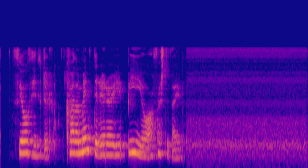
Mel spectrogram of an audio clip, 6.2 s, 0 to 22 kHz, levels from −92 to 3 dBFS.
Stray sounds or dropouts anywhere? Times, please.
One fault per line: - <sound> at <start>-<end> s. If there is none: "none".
none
